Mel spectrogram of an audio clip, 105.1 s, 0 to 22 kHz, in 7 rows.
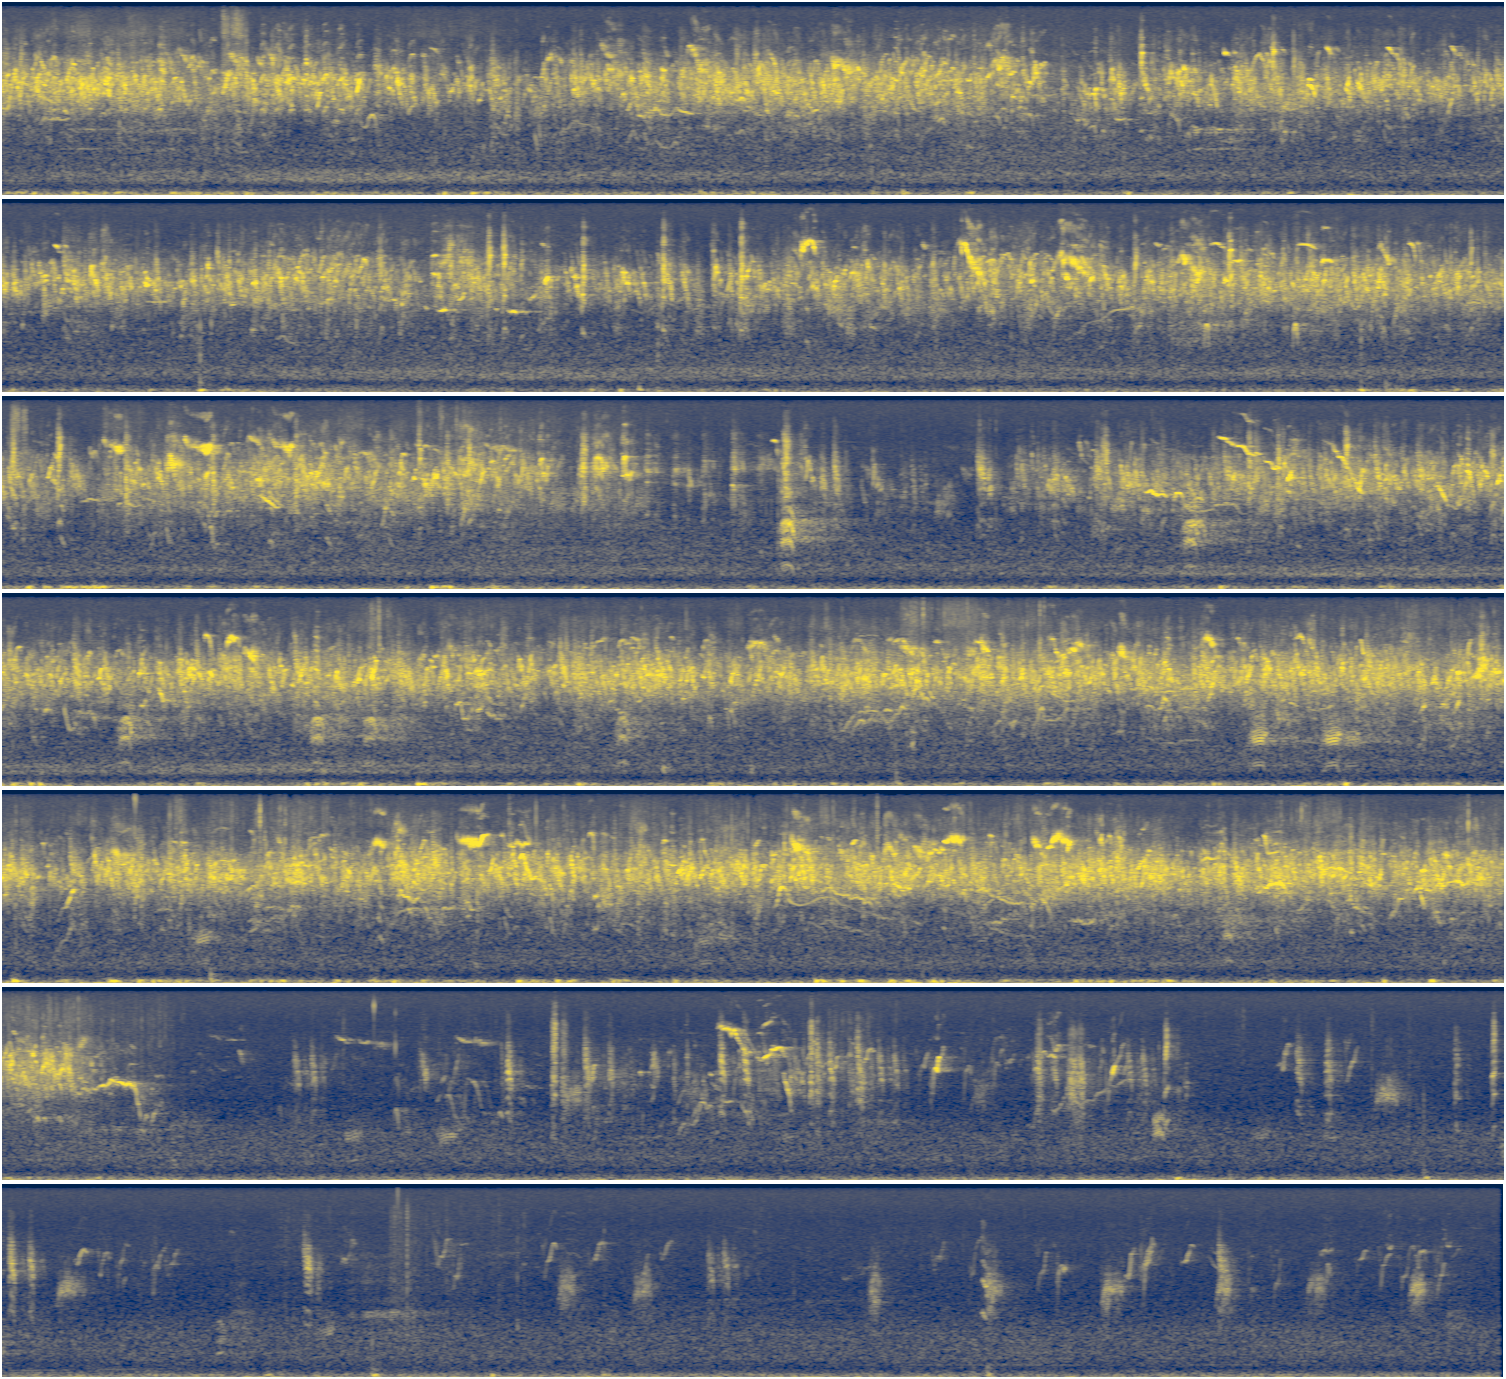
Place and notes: {"title": "Suchy Las, road surrounding the landfill site - sparrow meeting", "date": "2013-02-03 15:08:00", "description": "came across a bush with hundreds of sparrows seating and chirpping away on it. they moment they noticed me they went silent. only a few squeaks where to hear and gurgle of ravens reverberated in the forest.", "latitude": "52.50", "longitude": "16.88", "altitude": "103", "timezone": "Europe/Warsaw"}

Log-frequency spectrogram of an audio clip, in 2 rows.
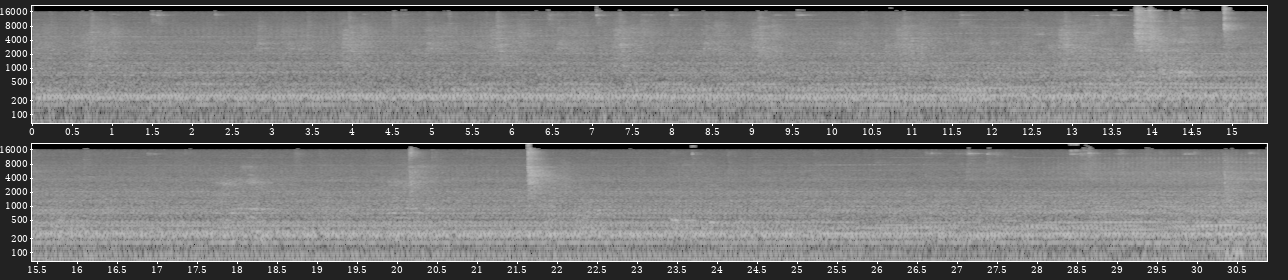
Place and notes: {"title": "Ottignies-Louvain-la-Neuve, Belgique - Washing machines", "date": "2018-08-22 16:45:00", "description": "A coin-operated laundry, with a lot of washing machines operating. Soporific sound !", "latitude": "50.66", "longitude": "4.56", "altitude": "60", "timezone": "GMT+1"}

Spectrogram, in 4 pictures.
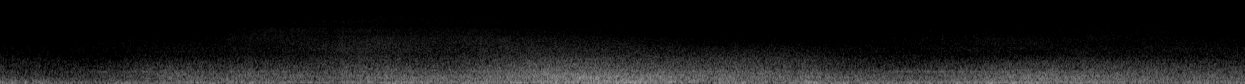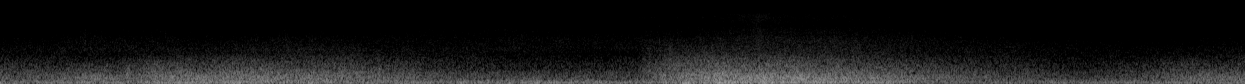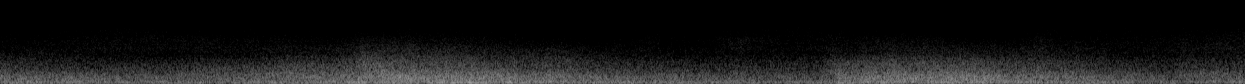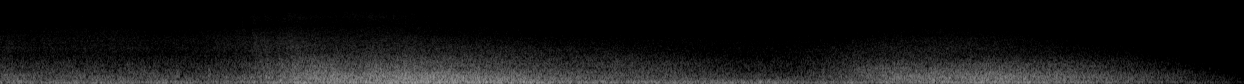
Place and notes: {"title": "大鳥村, Dawu Township - Sound of the waves", "date": "2014-09-05 16:33:00", "description": "In the beach, Sound of the waves, The weather is very hot\nZoom H2n MS +XY", "latitude": "22.39", "longitude": "120.92", "timezone": "Asia/Taipei"}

